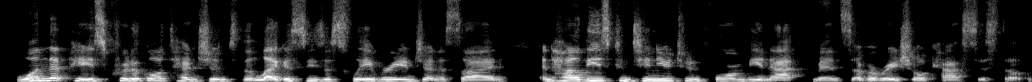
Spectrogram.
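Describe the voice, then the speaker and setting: A woman presenting a scripted conference paper in a formal, measured manner. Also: a little high, darkish tone. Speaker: academic presenter.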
